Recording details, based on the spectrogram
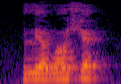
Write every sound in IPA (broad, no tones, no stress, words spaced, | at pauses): lʲawʌçɛ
